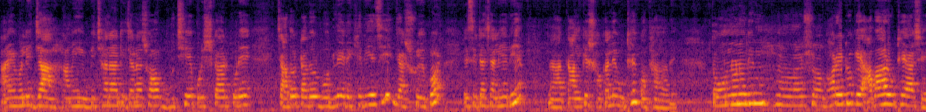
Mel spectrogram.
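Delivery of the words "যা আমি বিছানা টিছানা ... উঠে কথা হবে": normal talking voice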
